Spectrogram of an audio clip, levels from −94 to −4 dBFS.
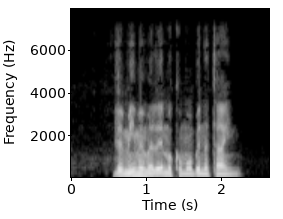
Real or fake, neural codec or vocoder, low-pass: real; none; 7.2 kHz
